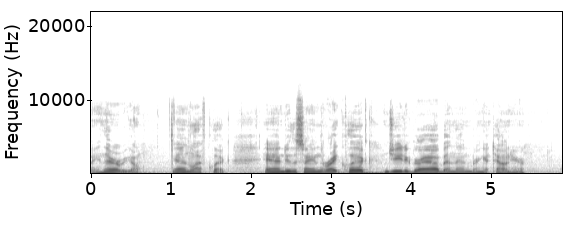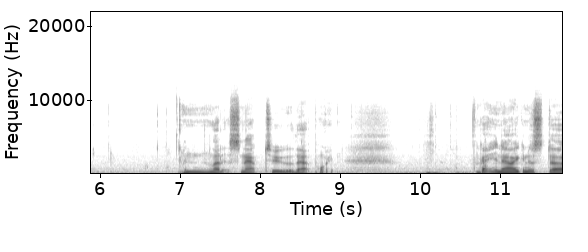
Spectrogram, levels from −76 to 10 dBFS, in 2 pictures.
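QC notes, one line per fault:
Nothing here catches the ear as a fault, so there's nothing to log for this one.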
